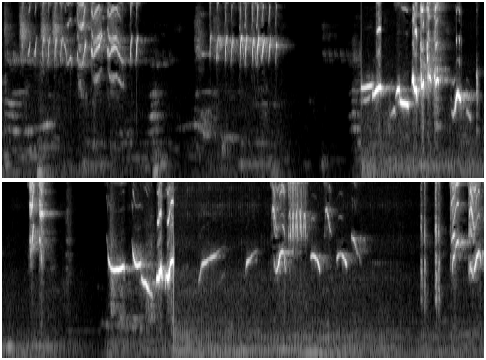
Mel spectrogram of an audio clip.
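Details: Lure song of a white-rumped shama meant to make birds agitated and sing: short bursts of high chatter separated by pauses, then bright varied whistled phrases and quick upslurred notes.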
